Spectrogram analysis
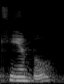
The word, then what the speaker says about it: Campbell: with MC Campell and I know most people pronounce it Campbell I I can't bring myself to just do that P is a silent it's so weird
